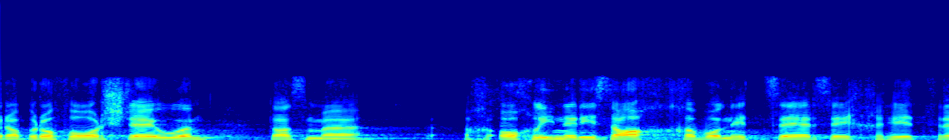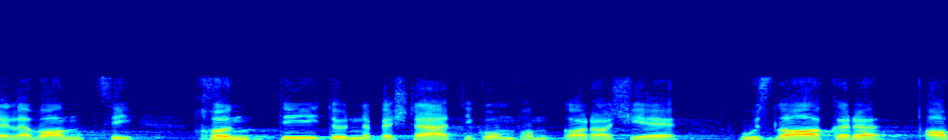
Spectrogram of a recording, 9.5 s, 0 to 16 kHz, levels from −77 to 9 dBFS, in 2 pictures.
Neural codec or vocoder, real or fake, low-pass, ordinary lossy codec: none; real; 7.2 kHz; none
